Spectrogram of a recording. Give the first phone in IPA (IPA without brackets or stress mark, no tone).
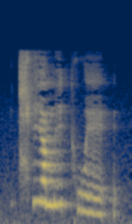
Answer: t͡ɕʰ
